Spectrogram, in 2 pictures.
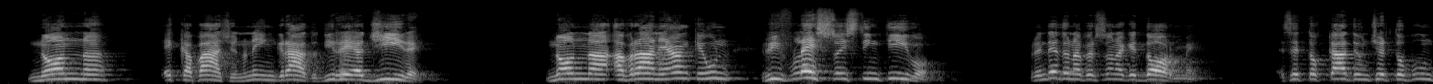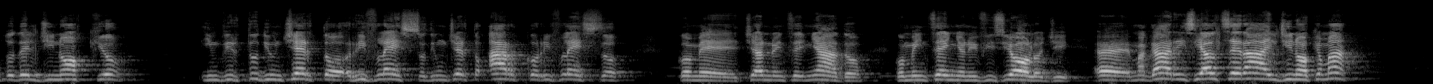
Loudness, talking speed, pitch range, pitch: -24 LUFS, 110 wpm, 205-250 Hz, 230 Hz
